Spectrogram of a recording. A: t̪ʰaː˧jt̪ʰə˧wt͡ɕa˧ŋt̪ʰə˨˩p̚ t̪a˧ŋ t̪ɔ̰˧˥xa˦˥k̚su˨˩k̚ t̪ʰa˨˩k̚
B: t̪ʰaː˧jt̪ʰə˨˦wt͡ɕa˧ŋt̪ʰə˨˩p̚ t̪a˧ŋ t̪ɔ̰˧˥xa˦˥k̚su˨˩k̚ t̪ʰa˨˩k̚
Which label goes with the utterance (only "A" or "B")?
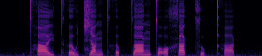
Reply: A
